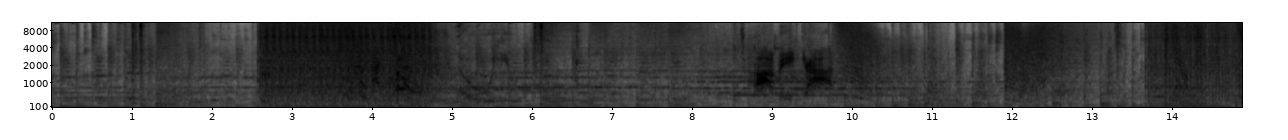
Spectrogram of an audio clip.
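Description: Gunfire sounds out during a boss fight in the video game Metal Gear Solid 3: Snake Eater HD, with rapid, dense bursts of shots over a continuous game soundtrack, steady throughout and fairly quiet overall.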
